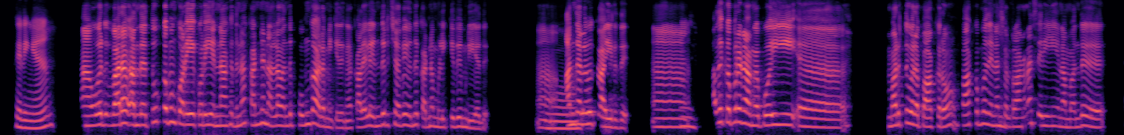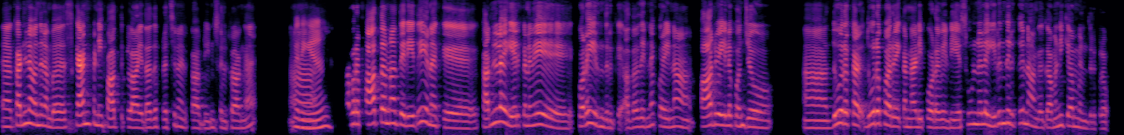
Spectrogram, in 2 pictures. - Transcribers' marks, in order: none
- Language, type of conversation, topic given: Tamil, podcast, நீங்கள் தினசரி திரை நேரத்தை எப்படிக் கட்டுப்படுத்திக் கொள்கிறீர்கள்?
